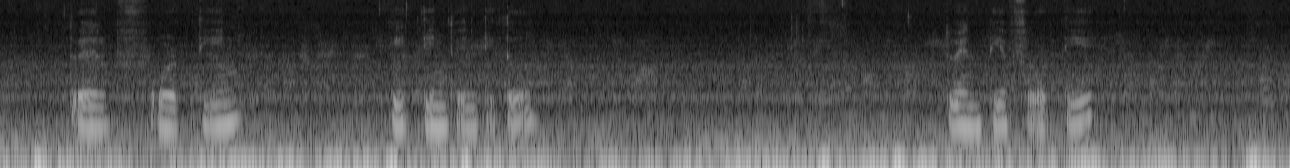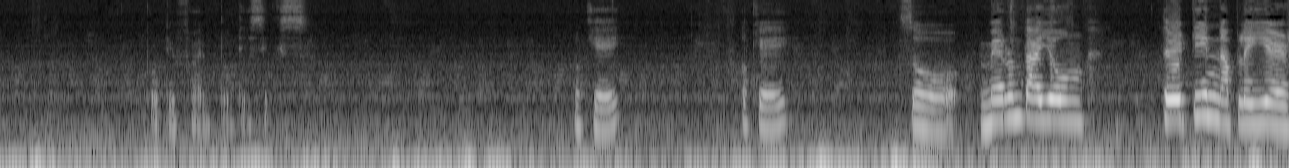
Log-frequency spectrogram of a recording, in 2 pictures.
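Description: An older woman speaks calmly in short bursts through a microphone.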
